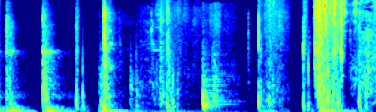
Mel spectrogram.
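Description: A heavy door opens.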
